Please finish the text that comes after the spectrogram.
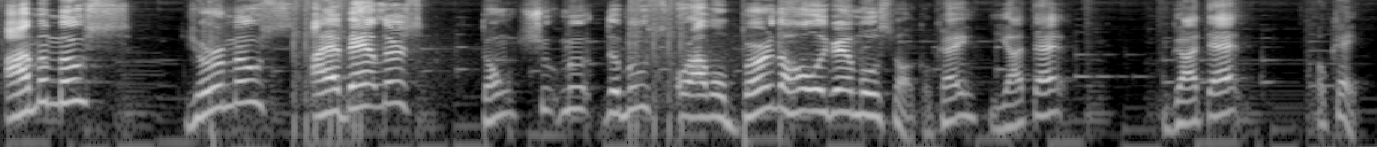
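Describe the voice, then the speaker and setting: A man with a very high, bright and forceful voice does excitable gaming roleplay. He swings widely in pitch, repeats words and exclaims in slang, with music behind him. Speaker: host of a gaming roleplay video. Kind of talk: excited improvised Minecraft roleplay chatter for kids.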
